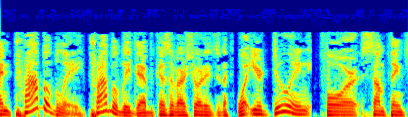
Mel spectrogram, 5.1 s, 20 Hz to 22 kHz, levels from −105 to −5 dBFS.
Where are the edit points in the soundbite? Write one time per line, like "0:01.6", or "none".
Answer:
0:02.9
0:03.9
